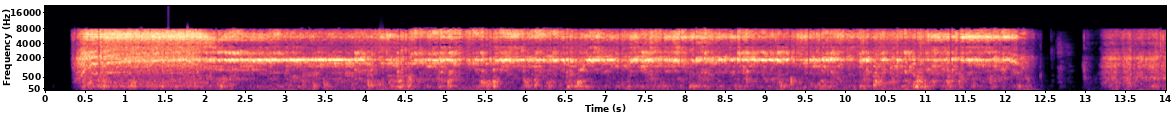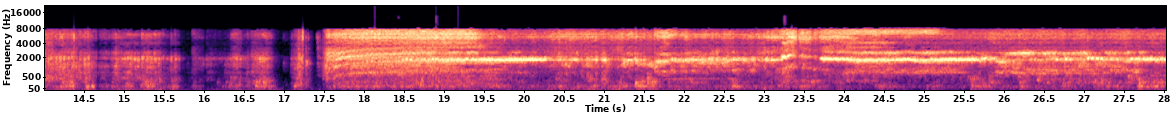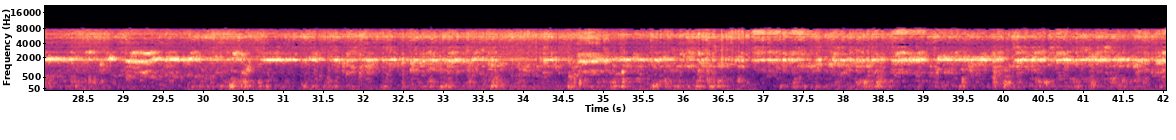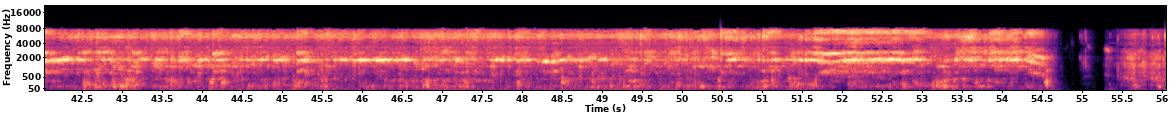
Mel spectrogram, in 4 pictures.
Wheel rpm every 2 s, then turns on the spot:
70, 230, 240, 230, 230, 230, 70, 20, 30, 190, 230, 240, 240, 220, 230, 230, 230, 230, 230, 240, 230, 230, 230, 230, 230, 230, 230, 100.
12-16 54-56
